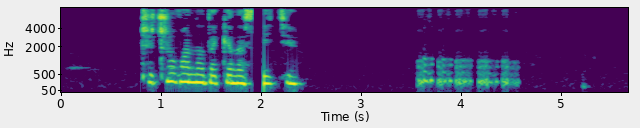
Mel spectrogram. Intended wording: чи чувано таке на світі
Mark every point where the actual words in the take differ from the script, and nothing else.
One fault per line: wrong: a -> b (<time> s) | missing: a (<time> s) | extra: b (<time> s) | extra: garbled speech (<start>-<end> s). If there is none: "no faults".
no faults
